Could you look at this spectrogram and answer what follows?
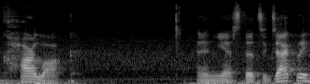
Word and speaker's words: Carlock: 1710 and another name Carlock and yes that's exactly how you would think it's spelled spelled CA RL Ock as in car lock like locking your car they fought in the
